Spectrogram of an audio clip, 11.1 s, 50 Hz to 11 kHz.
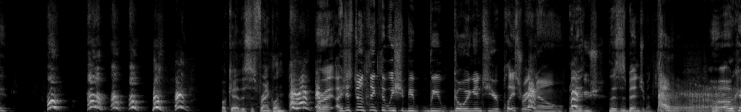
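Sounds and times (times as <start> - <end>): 
speech: 0.0 - 0.9, 3.3 - 11.1
dogs barking: 0.7 - 3.0, 4.3 - 4.9, 7.9 - 8.9.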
